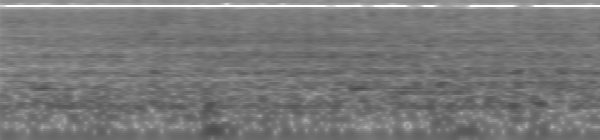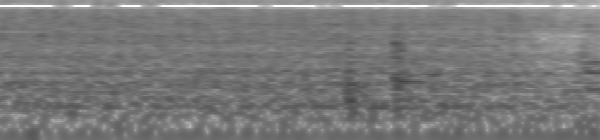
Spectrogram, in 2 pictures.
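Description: Sliced onions and tomato pasta sauce sizzling steadily in a hot oiled pan as the sauce is stirred in with a wooden spoon.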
